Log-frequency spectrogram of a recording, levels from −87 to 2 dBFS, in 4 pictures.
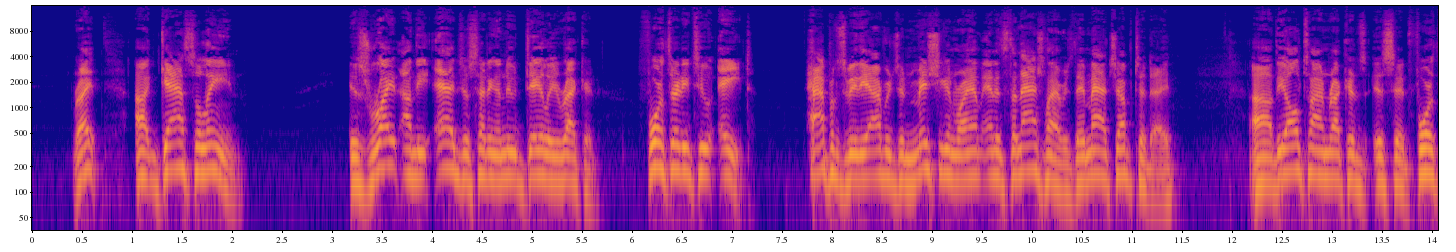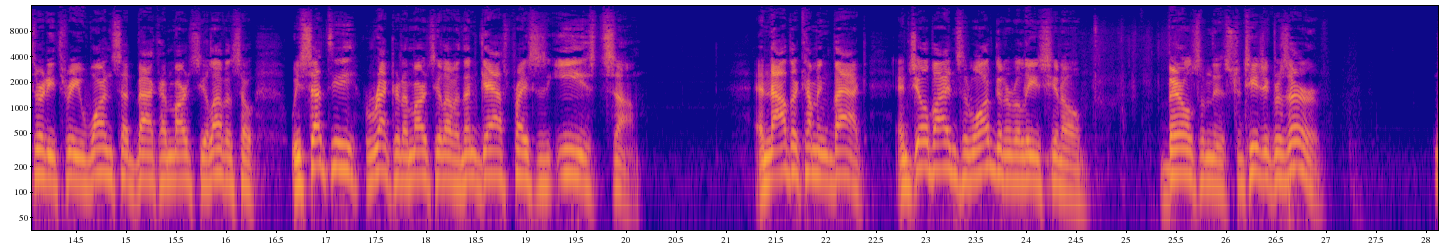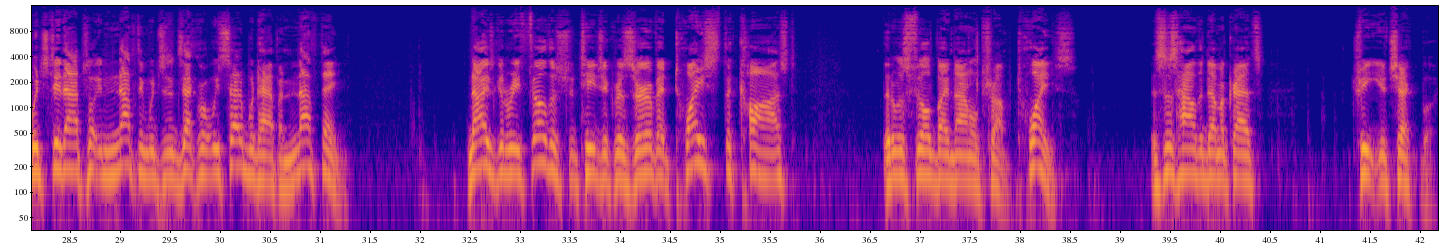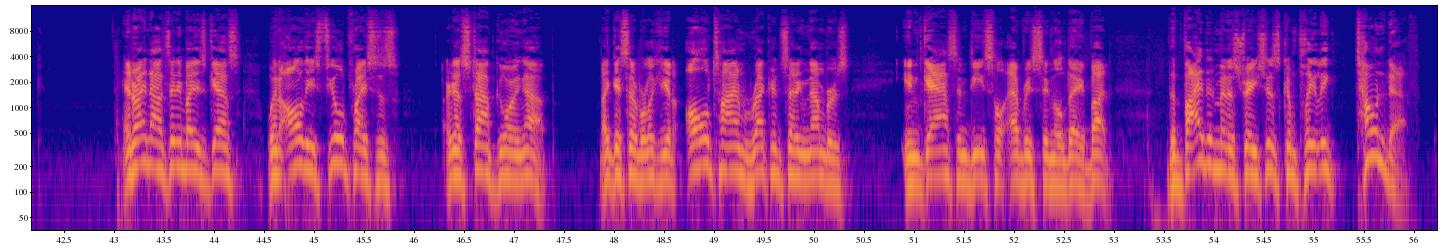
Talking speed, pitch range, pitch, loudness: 180 wpm, 135-165 Hz, 145 Hz, -24 LUFS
